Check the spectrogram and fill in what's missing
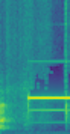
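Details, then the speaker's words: ZOLL AED Plus training demonstration on a simulated patient after analysis, shock advised: steady high-pitched continuous warning tone for everyone to stand clear before the shock is delivered. "I'm going to stand clear make sure everybody's standing clear and just literally not analyzing shock advised"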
